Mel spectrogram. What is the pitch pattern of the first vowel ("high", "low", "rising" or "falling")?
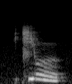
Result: falling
